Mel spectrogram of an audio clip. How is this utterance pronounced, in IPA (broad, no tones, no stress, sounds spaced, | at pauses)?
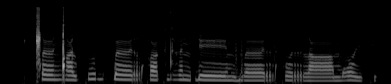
ǁ ɜ ŋ͡ǃ ɑ l kʷ e b k͡p ɜː r qʷ ɜ k dʱ ɜ n ɗ eː m ɡ w ɜː r k o r l ɑː m ʁʷ iː k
